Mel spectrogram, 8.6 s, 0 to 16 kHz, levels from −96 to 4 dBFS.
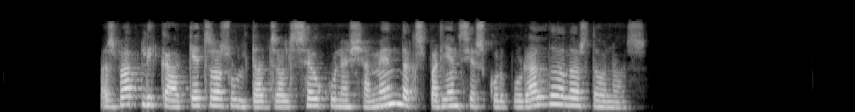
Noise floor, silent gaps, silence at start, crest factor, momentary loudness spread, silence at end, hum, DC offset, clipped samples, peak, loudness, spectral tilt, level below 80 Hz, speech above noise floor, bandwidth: under -90 dBFS; none; 1 s; 18 dB; 8 LU; 2.1 s; none; under 0.1%; under 0.1%; -2 dBFS; -17 LUFS; -5 dB/octave; -64 dBFS; over 73 dB; 7.8 kHz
